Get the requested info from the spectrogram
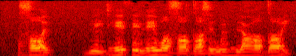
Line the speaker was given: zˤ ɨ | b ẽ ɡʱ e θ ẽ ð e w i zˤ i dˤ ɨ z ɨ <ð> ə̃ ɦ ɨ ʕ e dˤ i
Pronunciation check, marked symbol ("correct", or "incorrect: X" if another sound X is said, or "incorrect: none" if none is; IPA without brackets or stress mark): incorrect: w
